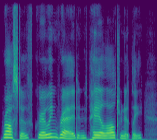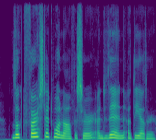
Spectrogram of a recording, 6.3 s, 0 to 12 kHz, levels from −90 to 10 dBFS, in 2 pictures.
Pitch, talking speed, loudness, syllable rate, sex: 225 Hz, 155 wpm, -18 LUFS, 4.8 syllables/s, female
